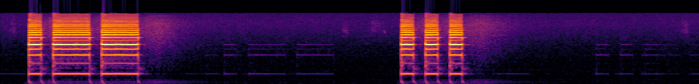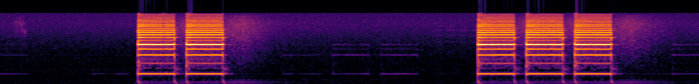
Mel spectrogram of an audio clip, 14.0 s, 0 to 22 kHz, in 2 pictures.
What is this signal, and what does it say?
Morse code, heard as a keyed tone, about 10 wpm, spaced as for 3 wpm, 500 Hz. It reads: WS MO
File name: ham radio / CodeQuick / Code Quick 07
